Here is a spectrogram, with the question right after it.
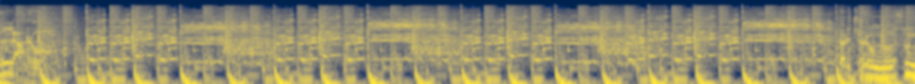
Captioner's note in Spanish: Sonido de caballo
